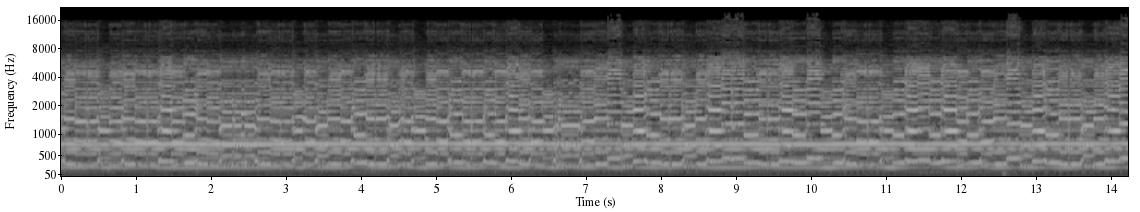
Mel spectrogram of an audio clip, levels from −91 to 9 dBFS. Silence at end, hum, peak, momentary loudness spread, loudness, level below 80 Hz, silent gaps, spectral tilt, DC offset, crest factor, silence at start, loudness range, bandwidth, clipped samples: 0 s; none; -8 dBFS; 3 LU; -23 LUFS; -72 dBFS; none; -1 dB/octave; under 0.1%; 16 dB; 0 s; 1 LU; 19 kHz; under 0.1%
